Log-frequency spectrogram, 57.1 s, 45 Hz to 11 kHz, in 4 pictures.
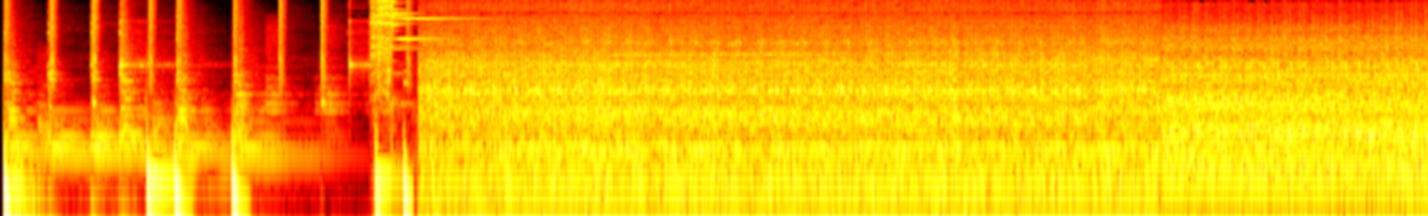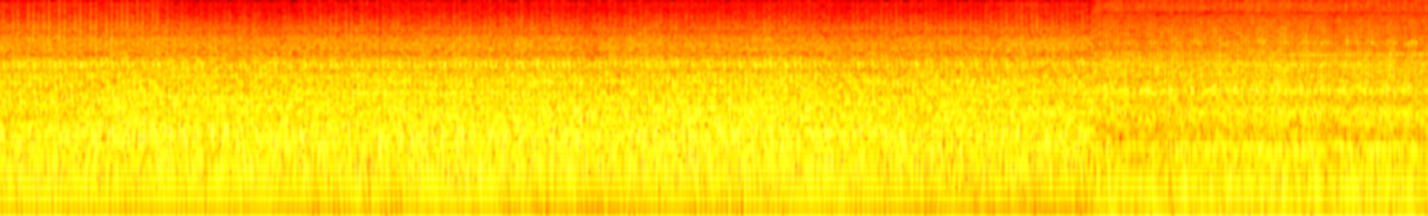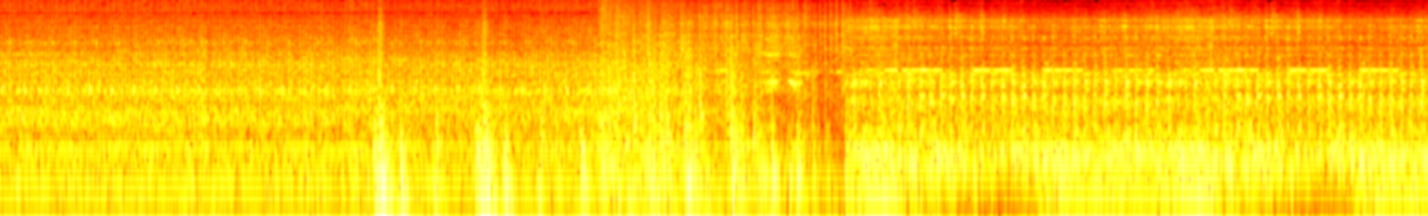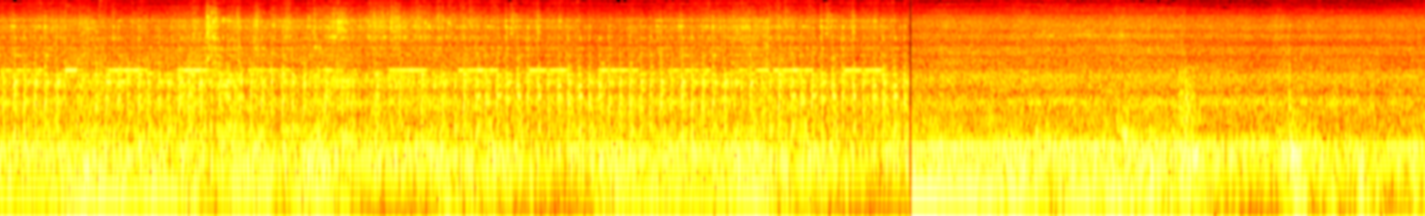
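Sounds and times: engine idling: 4.3s - 57.0s
loud knocks: 32.2s - 37.3s.

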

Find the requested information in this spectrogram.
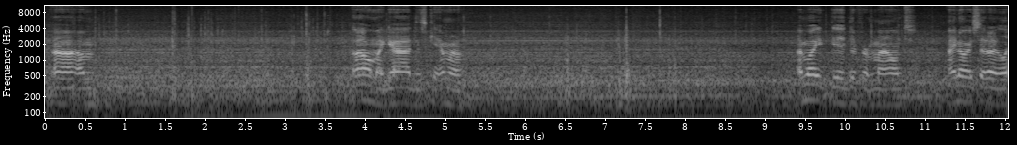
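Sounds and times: road and engine noise inside car: 0.0s - 12.0s.

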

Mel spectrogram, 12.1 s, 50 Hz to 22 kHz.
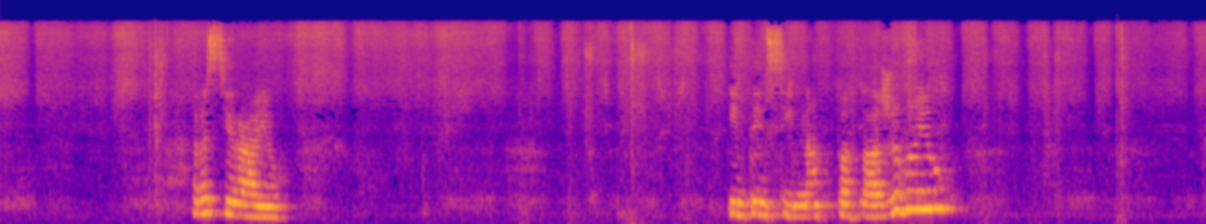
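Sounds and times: palms rubbing on skin: 0.0s - 12.0s.

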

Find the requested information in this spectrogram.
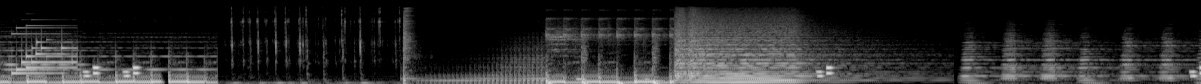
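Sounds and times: keyboard typing clicks: 2.2s - 4.2s.

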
